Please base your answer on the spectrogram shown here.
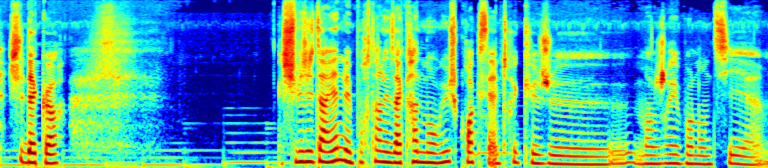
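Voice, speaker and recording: A young woman from south-east France with a southern French accent, chatting gently with her live-stream viewers and filling pauses with hesitations. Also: medium pitch, clear, resonant tone. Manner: gentle, chatty, many fillers and restarts. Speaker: livestream host. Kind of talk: casual live-stream chat, reading chat.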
